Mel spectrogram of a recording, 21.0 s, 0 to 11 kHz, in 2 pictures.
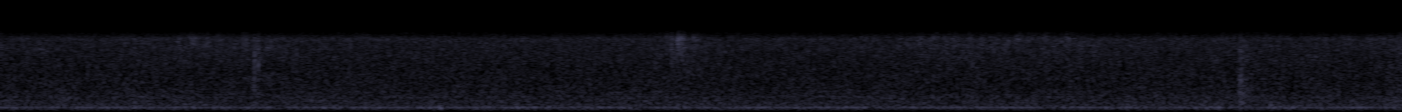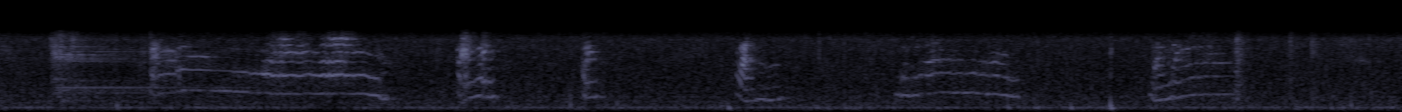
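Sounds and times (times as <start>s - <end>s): cat meowing: 11.6s - 14.3s, 16.0s - 16.4s, 17.2s - 18.2s, 19.1s - 19.8s.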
